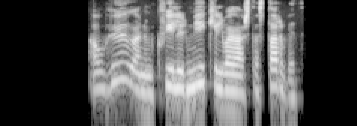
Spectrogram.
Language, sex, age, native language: Icelandic, female, 30-39, Icelandic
